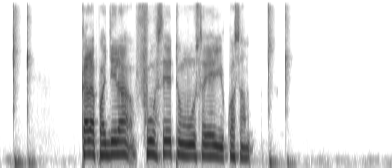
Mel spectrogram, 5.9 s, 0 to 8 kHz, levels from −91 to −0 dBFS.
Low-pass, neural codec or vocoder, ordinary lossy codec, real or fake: 7.2 kHz; codec, 16 kHz, 4 kbps, X-Codec, HuBERT features, trained on general audio; none; fake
